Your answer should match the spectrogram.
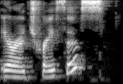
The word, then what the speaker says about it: Eratosthenes: looking at the table it's called the sieve of eratraces i believe that's how you say it and we don't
